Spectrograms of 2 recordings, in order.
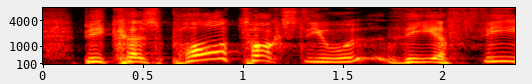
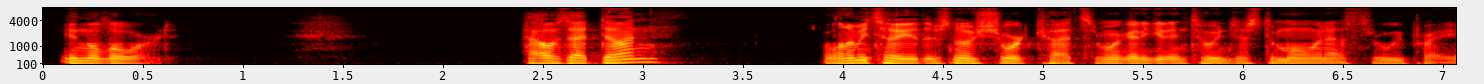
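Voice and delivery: ordinary talk

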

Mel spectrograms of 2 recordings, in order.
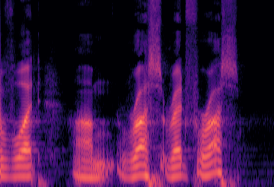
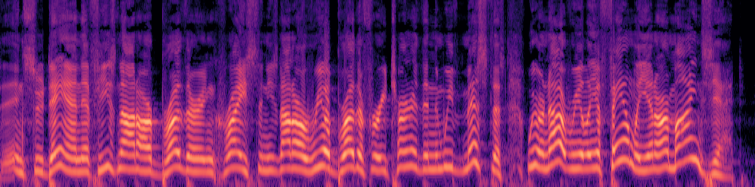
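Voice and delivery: loud, higher, urgent preaching; impassioned preaching; 5 semitones higher, 5 dB louder than usual. Acted. Pastor challenging the congregation about the boy in Sudan, loud and urgent. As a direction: drive the point home with force.

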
